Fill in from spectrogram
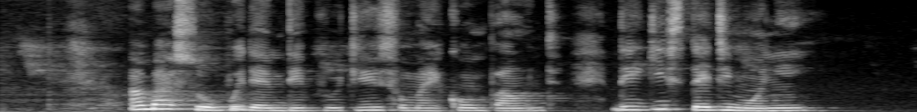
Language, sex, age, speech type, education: Nigerian Pidgin, female, 15-29, spontaneous, tertiary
